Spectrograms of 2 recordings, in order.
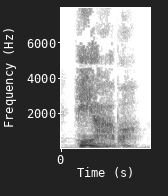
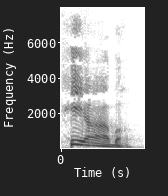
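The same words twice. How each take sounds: First: Whispered echo. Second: High lament. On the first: Narrator echoing the failed search in a hushed whisper. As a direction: let the word fade into a hushed whisper. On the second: Narrator laments the failed search. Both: A narrator's reading.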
